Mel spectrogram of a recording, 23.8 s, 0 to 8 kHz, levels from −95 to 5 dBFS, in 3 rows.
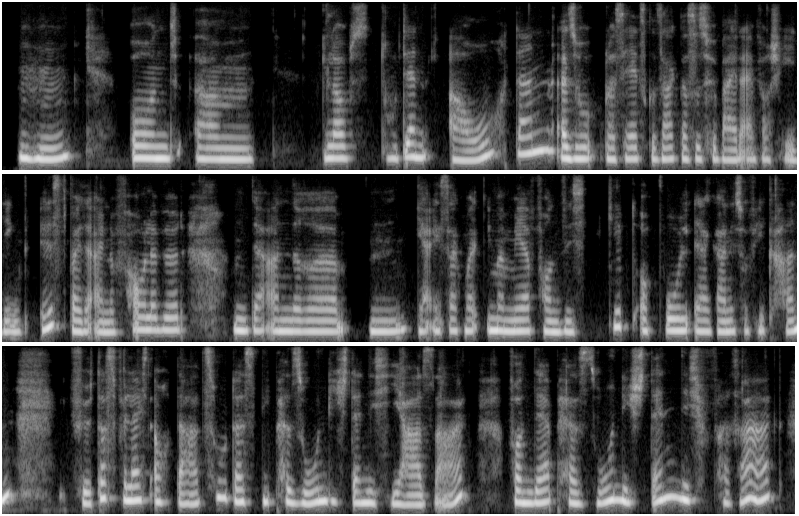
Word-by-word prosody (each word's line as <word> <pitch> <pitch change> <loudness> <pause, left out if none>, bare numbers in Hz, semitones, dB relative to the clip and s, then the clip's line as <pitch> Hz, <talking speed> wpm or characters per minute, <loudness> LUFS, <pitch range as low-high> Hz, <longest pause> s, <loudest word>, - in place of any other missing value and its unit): Mhm, 210 +2 +4 0.6
und, 215 -1 +4
ähm, 200 -1 +1 0.7
glaubst 215 0 -1
du 210 0 -5
denn 235 +2 +2 0.2
auch 190 - -1
dann 325 +4 +2
also, 210 0 +3
du 205 - -1
hast 195 +1 -2
ja 205 - 0
jetzt 205 +1 -4
gesagt, 205 +2 -4
„dass 200 -1 -3
es 200 -1 -3
für 200 - -5
beide 185 -1 -3
einfach 195 0 -7
schädigend 190 +2 -4
ist“, 285 +5 +1
weil 200 -2 +2
der 195 - -4
eine 185 0 -1
fauler 225 +3 -2
wird 220 0 -1 0.5
und 210 -2 +3
der 210 0 -3
andere, 195 +1 +1 0.2
hm, 195 +4 0
ja, 195 - -4
ich 205 -1 -2
sage 210 -1 -4
mal, 205 +4 -2
immer 215 -1 +4
mehr 200 +1 +2
von 195 -3 0
sich 185 -1 -4 0.2
gibt, 275 0 -3
obwohl 210 0 +1
er 200 -1 -1
gar 195 0 -2
nicht 195 +1 -1
so 200 - -8
viel 210 +1 -8
kann. 210 +5 +2 0.6
Führt 195 +5 -3
das 285 0 +1
vielleicht 250 -4 +3
auch 215 -1 -1
dazu, 190 +11 -2
dass 225 -5 0
die 225 - 0
Person, 215 0 +2
die 230 -1 -5
ständig 205 -1 0
ja 175 -2 0
sagt, 210 - -2 0.4
von 205 -2 +4
der 205 +2 +2
Person, 205 +3 +1
die 235 -4 +4
ständig 260 +3 +2
fragt, 255 +8 0
210 Hz, 160 wpm, -18 LUFS, 195-225 Hz, 0.7 s, Mhm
